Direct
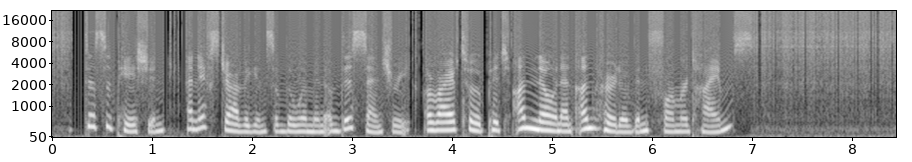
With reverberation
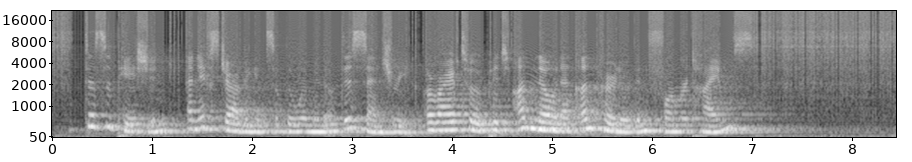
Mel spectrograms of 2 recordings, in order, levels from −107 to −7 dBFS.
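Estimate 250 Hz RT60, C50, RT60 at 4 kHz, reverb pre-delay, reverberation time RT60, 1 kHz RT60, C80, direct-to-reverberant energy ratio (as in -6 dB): 1.7 s, 10.0 dB, 1.6 s, 3 ms, 2.1 s, 2.2 s, 11.5 dB, 6.0 dB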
